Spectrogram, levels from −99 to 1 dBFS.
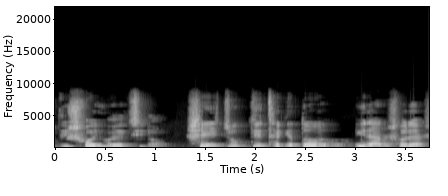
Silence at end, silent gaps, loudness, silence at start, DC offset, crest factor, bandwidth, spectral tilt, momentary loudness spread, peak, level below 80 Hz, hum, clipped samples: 0 s; none; -27 LUFS; 0.05 s; under 0.1%; 12 dB; 9 kHz; -4.5 dB/octave; 10 LU; -14 dBFS; -66 dBFS; none; under 0.1%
